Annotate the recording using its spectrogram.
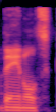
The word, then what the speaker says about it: banal: Yes, pronounced like anal, Sam. Actually, it's not. It's not banal. It's pronounced banal. I'm sorry. sorry to actually you like that, but it is pronounced banal.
